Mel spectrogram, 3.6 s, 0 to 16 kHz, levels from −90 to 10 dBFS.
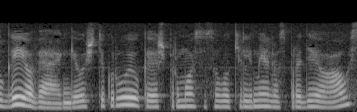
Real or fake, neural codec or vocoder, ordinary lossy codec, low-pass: real; none; MP3, 48 kbps; 7.2 kHz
